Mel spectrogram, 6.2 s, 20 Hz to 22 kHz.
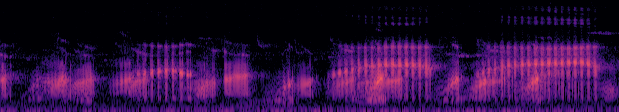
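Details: A loud chorus of wild frogs at a forest pond, captured with an iPhone 14 Pro and Shure MV88+ microphone; rapid pulsed trills overlap with rising croaks, dense and rhythmic, several animals calling at once.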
